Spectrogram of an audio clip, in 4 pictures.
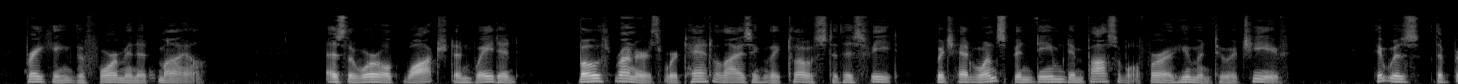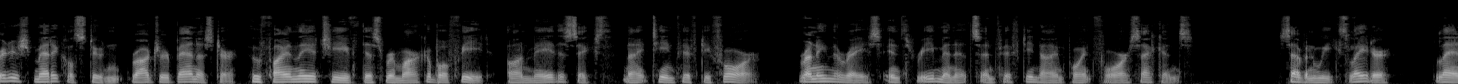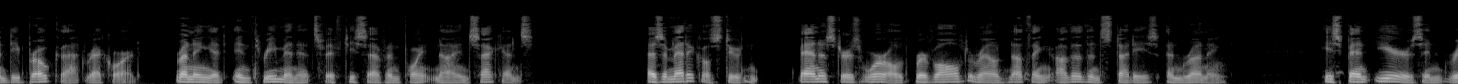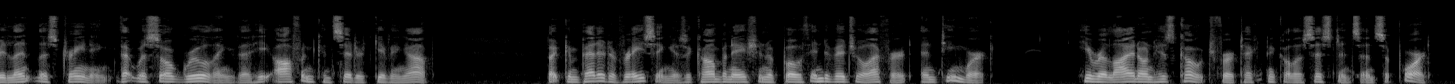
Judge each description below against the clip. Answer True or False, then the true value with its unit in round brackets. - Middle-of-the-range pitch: False (110 Hz)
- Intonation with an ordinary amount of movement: True (4.2 semitones)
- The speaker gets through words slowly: True (125 wpm)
